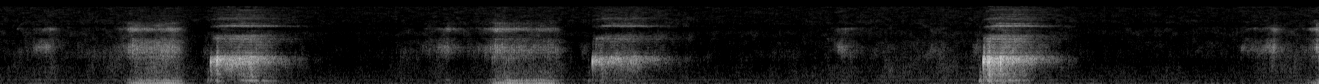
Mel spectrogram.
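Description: Repeated sleep breaths, some with a low, rough snoring rattle and a snorting breath out, with a faint hum in the room. Light snoring.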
